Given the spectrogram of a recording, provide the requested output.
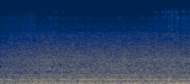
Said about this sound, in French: Si vous entendez beaucoup de bruit dans ma voiture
